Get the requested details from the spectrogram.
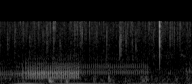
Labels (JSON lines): {"label": "biophony, croak", "recorder": "SoundTrap 500"}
